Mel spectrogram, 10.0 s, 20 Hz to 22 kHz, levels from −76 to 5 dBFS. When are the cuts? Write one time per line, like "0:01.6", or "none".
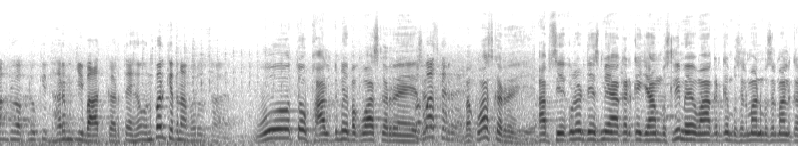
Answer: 0:06.6

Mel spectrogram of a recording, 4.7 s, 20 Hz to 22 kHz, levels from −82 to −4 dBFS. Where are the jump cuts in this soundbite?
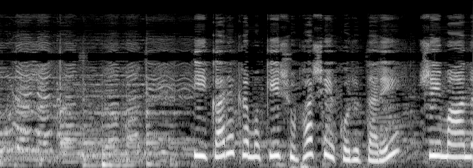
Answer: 0:01.8

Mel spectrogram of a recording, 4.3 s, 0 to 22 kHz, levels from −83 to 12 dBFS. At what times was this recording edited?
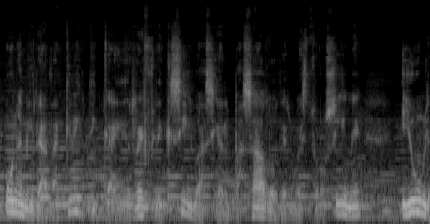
none

